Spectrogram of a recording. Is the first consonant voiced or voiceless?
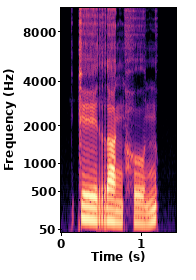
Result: voiceless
